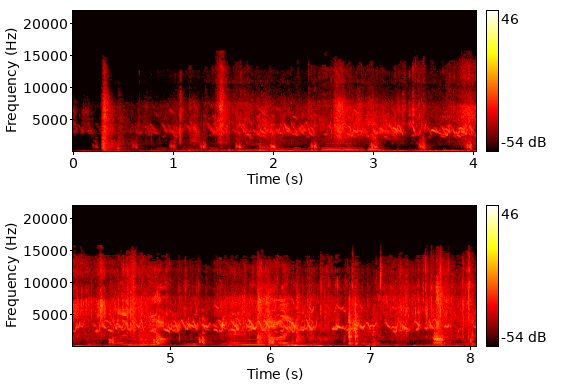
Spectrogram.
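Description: Chickens clucking in short, irregular calls, over a steady layer of high chirping.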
